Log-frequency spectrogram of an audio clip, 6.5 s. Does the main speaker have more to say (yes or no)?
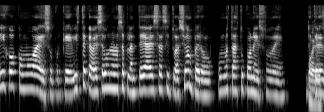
no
